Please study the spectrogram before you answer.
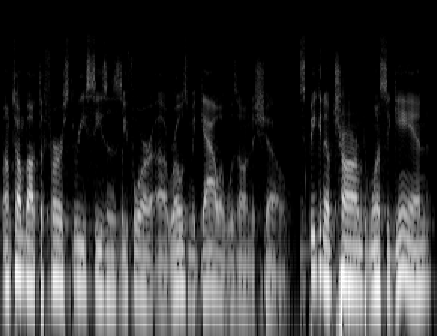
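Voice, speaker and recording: A young man in his late twenties with a lowish, mellow voice answers viewer questions in a relaxed vlog. He talks in a chatty, rambling way, repeating himself and filling pauses with ums. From Michigan, USA. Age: 20s. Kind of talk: casual Q&A vlog.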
